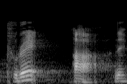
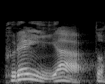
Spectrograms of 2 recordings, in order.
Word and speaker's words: prayer: p-r-a-y-e-r です。 p-r-a-y-e-r、これ発音プレアーね、プレアー、これが、プレアー、これがノリトでございます。浸透プレアー、浸透プレイング、これノリトです。はい、プレイヤーと発音すると祈る人っていう人の意味になっちゃいます。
